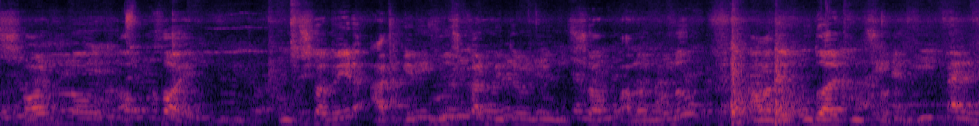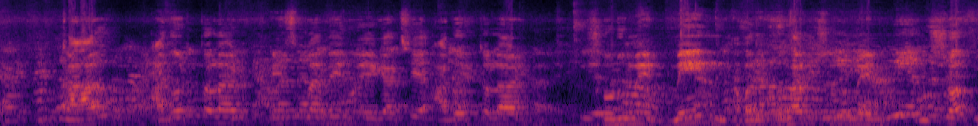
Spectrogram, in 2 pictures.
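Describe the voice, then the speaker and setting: A man's voice: on the high side, steady tone, moderate pace. A man giving an unscripted statement as a store representative at an event, speaking phrase by phrase. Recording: echoey room with loud crowd. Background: crowd chatter.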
